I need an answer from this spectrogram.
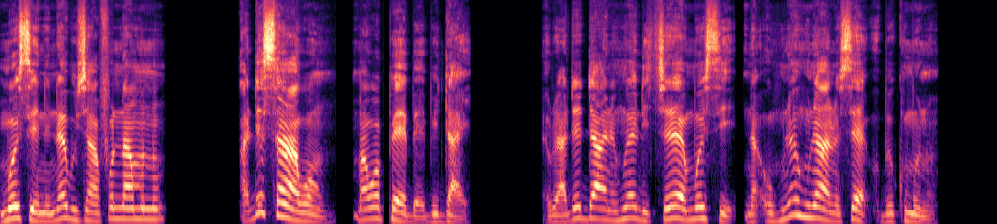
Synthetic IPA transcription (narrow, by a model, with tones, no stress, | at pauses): mo˦se˨nɪ̃˨nã˦bu˨s̬ã˨fʊ˦nã˦mnʊ̃˦ | a˨dɪ˦sã˦˨wɔ̃˨n | mã˦wɔ˦pʰɛː˦˨bæː˨bi˦da˨ɪ̰˨ | æ˨wu˨ɾa˨dɪ˦daː˦˨nɪ̃˨ɦʊ̃˦æ˦di˨t͡ɕʰɪ˨ɾɛː˦˨mo˦se˨nã˨ʔo˨ɦũ˨ã˦ɦũ˦ɾã˦˨nʊ̃˨sɛ˦ʔɔ˨be˦kʰũ˦mã˨nʊ̰̃˨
